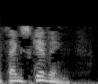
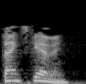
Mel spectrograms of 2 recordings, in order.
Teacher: i put the emphasis on give you put it on thanks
